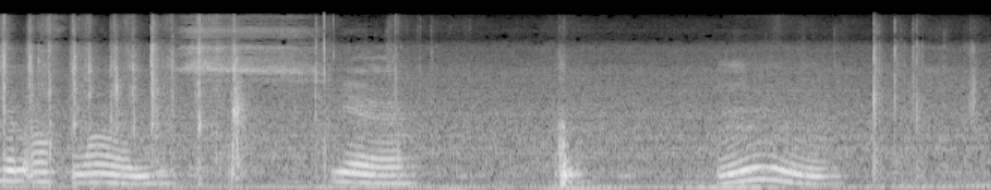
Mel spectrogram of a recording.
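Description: Paper banknotes flick and rustle as they are counted.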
